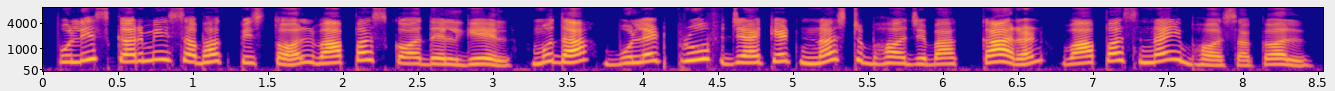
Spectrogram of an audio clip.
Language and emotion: Maithili, neutral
